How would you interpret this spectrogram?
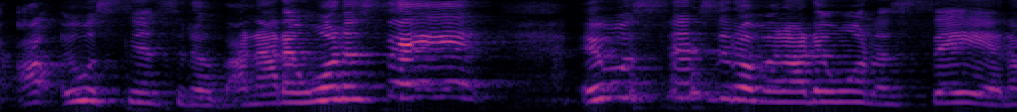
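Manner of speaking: very loud, high-pitched protest; real upset, bursting out loudly; distressed outburst. Real, not acted. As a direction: cry it out, voice shooting up. Upset outburst over death card.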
